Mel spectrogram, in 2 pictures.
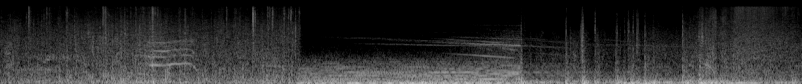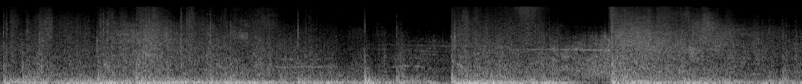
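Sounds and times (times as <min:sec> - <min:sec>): bombs exploding: 0:05.2 - 0:16.0.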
